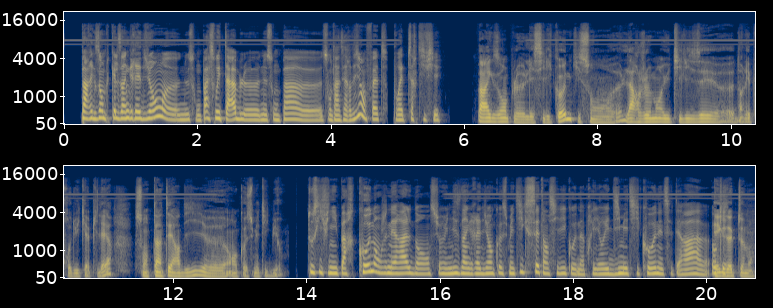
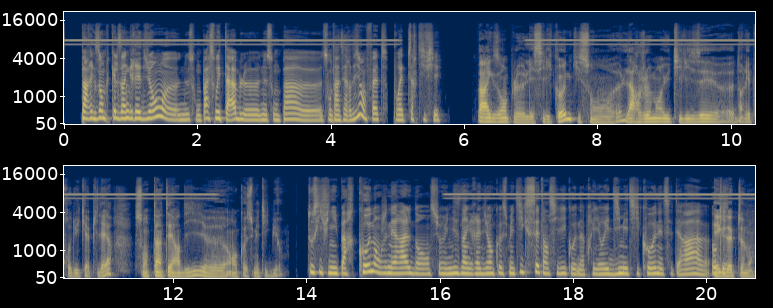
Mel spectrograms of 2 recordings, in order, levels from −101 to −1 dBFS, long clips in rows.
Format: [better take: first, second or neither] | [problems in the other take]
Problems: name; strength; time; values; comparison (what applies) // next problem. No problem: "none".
first | high-pitched whine; loud; until 5 s, from 7 to 13 s and from 16 s on; 7.5 kHz, 7 dB below the speech; faint in the first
